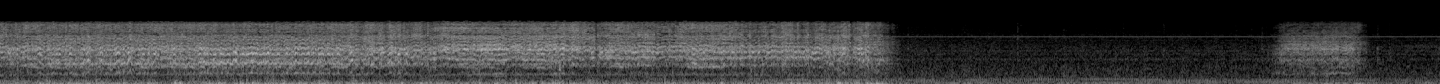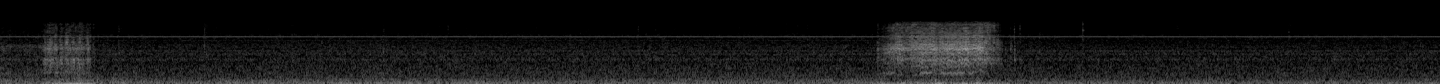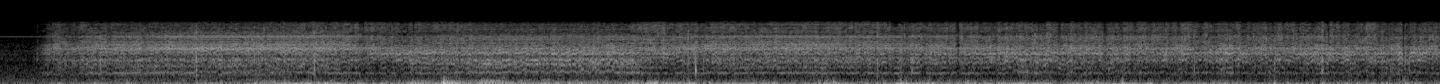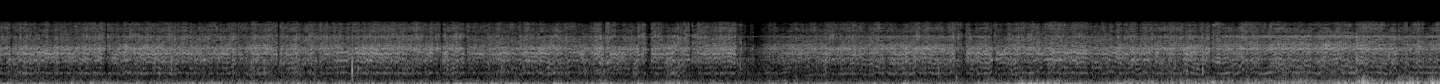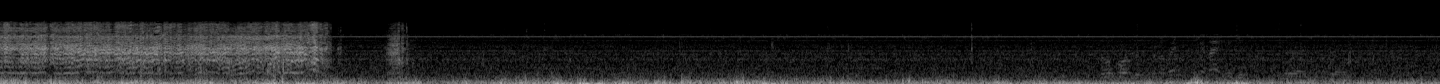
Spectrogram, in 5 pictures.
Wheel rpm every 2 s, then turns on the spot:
110, 120, 110, 110, 60, 0, 20, 20, 0, 0, 0, 20, 10, 0, 10, 60, 70, 70, 70, 70, 70, 70, 70, 70, 70, 60, 70, 70, 70, 70, 30, 0, 0, 0, 0, 0.
12-16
